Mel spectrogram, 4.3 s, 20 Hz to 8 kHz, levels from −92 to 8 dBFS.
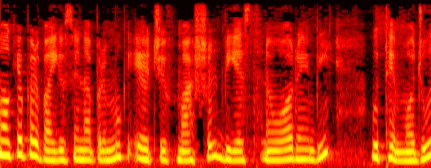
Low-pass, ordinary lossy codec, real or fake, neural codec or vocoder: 7.2 kHz; none; real; none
